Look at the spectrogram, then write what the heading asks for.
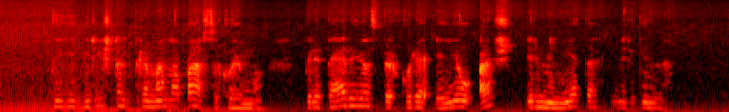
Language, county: Lithuanian, Panevėžys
